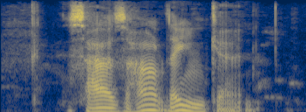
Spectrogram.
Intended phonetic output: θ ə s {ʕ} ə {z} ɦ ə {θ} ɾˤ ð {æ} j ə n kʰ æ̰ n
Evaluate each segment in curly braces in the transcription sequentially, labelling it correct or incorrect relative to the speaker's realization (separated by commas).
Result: correct, correct, incorrect, correct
